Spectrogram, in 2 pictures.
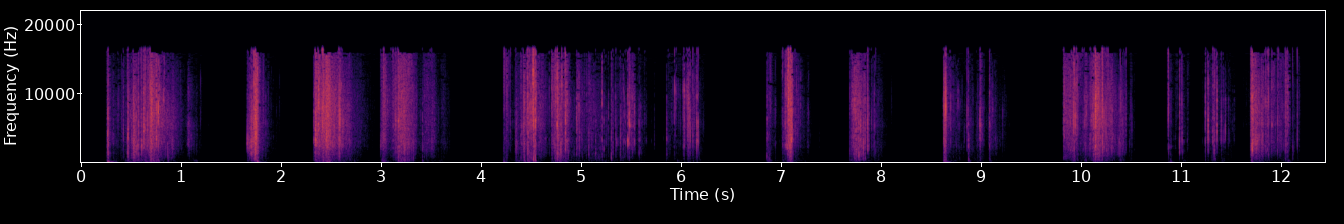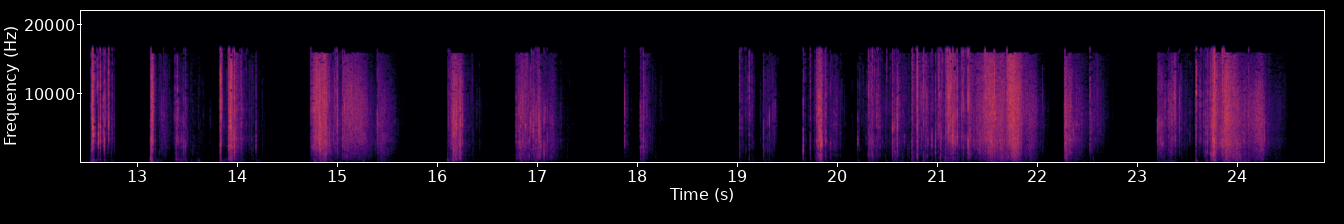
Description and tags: wood-impacts-breaking-stretching
field-recording, wood, breaking, impacts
